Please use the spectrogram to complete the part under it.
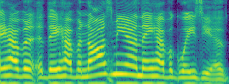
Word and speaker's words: ageusia: I don't know how you say this. It's like agusia. How it's spelled. Hold it's A-G-E-U. It tells me how to pronounce it, and I still don't know how to pronounce it. – Spell it for me. – A-G-E-U-S-I-A. – Agusia. – Yeah.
